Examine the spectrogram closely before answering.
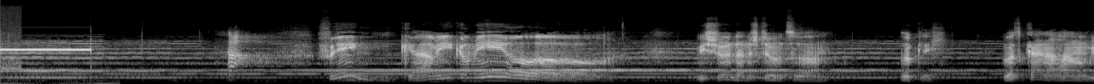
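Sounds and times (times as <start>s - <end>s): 
answering machine beep signal: 0.0s - 1.1s
speech: 3.3s - 6.1s, 7.0s - 8.4s, 9.0s - 10.9s.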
